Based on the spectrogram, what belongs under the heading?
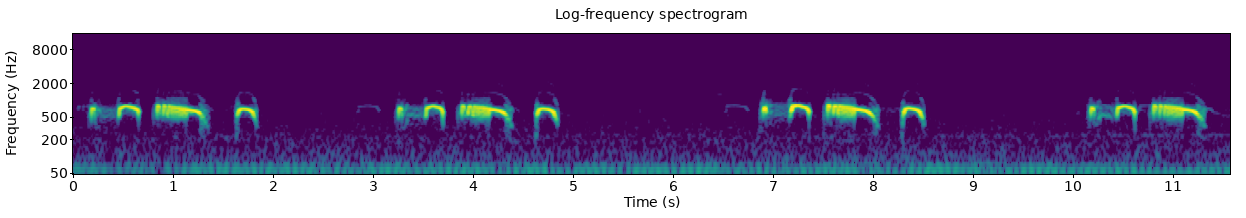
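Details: Spotted dove repeating its coo phrase to rouse decoys: three clear phrases spaced about four seconds apart, each two short coos, a long falling hoot and a closing short coo.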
